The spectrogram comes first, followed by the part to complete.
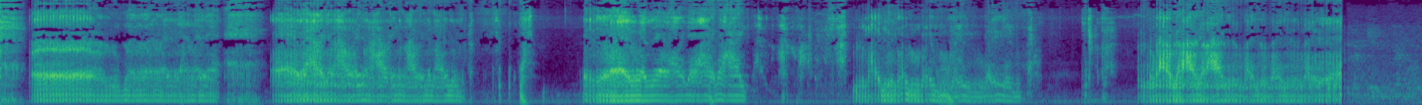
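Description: Small dog making its playful "nom nom" growling grumble in five long bouts with short pauses between them.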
